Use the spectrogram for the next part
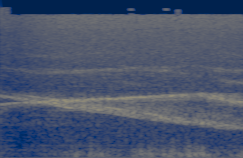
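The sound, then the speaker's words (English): Loud emergency vehicle sirens wail steadily, their pitch sliding slowly downward over a low rumbling engine noise, with no voices audible. “the chief of police here, Stacey Graves, but she's being drowned out by the sirens”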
